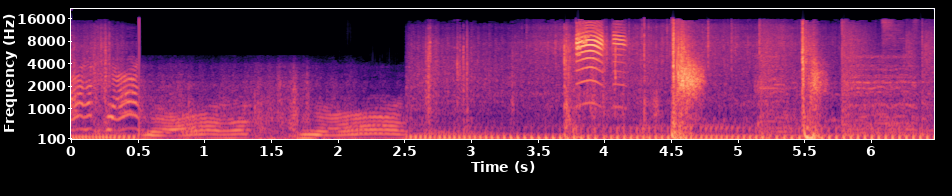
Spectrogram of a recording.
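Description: BMW GS adventure motorcycle's engine running under load on a steep rocky climb, with a voice crying out over it. The bike then drops onto its side, with two sharp knocks in the last second and a half.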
